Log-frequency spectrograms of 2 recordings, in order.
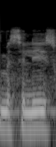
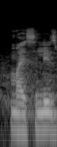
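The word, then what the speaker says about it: micelles: agitation necessary होती है clothes को साफ़ करने के लिए, क्योंकि जो सोप मिसलीस होते हैं, माइसलीस बोल सकते हैं, जो भी आप प्रोनाउंस करो, सोप मिसलीस, इनके साथ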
